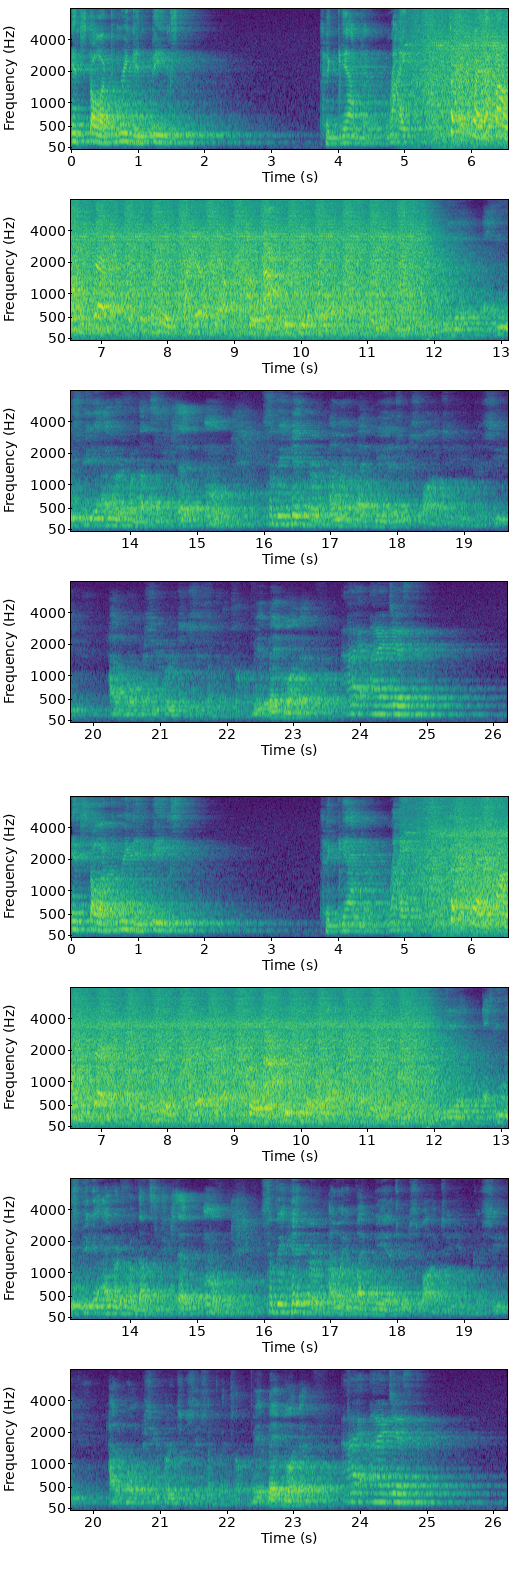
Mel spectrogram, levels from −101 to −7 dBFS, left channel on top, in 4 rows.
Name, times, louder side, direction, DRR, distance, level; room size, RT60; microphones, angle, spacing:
voice 1, 0.0-1.6 3.7-9.7, left 2 dB, 30° left, 2 dB, 0.4 m, -22 dB
sound 1, 4.9-11.9, left 2 dB, 45° left, 1.4 m, -20 dB
voice 2, 9.1-19.7 20.2-21.8 22.1-23.2, right 1 dB, 70° right, -2 dB, 1.0 m, -27 dB
voice 3, 23.7-24.9, equal, 10° right, -3 dB, 0.7 m, -30 dB
13.0 x 4.7 x 2.5 m, 2.8 s
head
